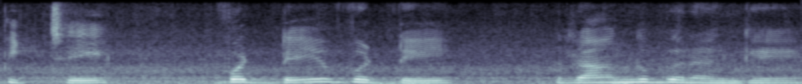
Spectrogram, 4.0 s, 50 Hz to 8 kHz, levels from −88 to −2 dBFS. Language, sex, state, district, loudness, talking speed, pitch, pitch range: Punjabi, female, Punjab, Kapurthala, -17 LUFS, 75 wpm, 225 Hz, 195-255 Hz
